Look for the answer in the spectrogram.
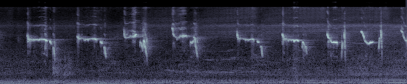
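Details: Long-tailed shrike singing energetically with a full mimicked repertoire, used as a lure to provoke other shrikes to sing: a series of high, bent whistled notes, each sliding down at the end, repeated about every half second against a quiet background.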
